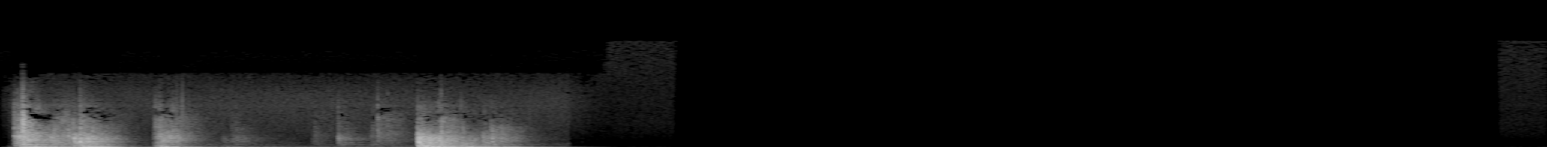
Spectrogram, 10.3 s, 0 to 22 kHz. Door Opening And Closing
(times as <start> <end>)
0.0 3.8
